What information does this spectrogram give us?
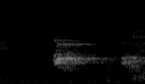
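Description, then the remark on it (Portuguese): Dogs bark, two sustained bursts about a second apart with a slightly whiny, yelping edge, fairly faint against otherwise quiet surroundings. “Eu falei sobre cachorro latindo. Tá, espero que não incomodem vocês.”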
